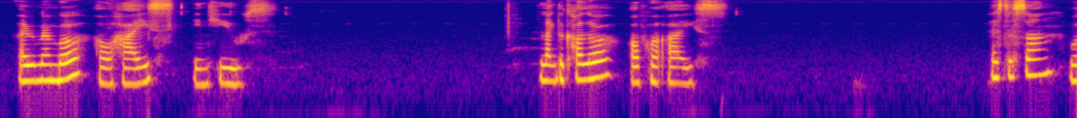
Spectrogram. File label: Narration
